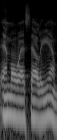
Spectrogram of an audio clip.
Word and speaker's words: Muslim: the point is that most dictionaries give MOS lem but when you spell it that way you don't say the s is an as you say it as a Z and Mars amends Ullom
